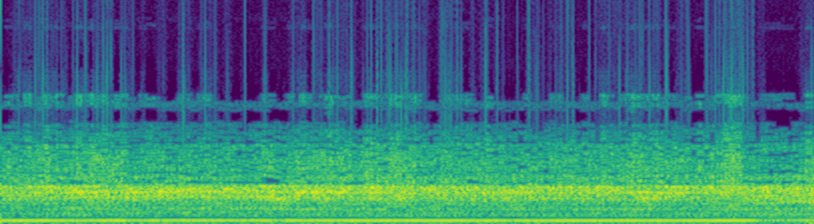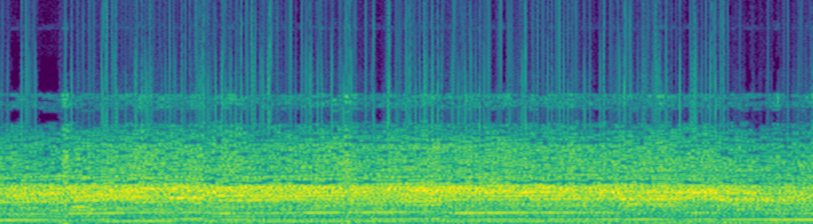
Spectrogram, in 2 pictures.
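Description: Sport motorcycle engine running hard at high revs, heard from a camera mounted on the bike, with wind rush. About eight seconds in the revs drop, then climb slowly as the bike accelerates.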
